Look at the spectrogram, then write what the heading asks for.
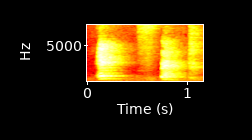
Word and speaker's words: expect: ਨੈਕਸਟ ਇਜ਼ third ਇਜ਼ EXPECT, ਹੁਣ ਇਹਨੂੰ ਆਪਾਂ ਅਕ ਨਹੀਂ ਪੜਾਂਗੇ, ਇਹਨੂੰ एक्स ही पढ़ांगे। Pronunciation इज एक्सपेक्ट, ठीक है।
